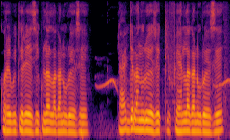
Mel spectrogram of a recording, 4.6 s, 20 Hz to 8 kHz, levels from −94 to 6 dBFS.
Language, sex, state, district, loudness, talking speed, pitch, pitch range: Bengali, male, Assam, Hailakandi, -17 LUFS, 170 wpm, 150 Hz, 145-160 Hz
